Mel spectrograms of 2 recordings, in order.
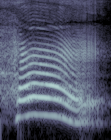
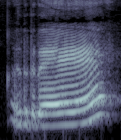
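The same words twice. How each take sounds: First: The R is a strong throaty sound. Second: The R is a light single tap. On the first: "o som forte do R é como?" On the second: "o som do R fraquinho é como?"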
